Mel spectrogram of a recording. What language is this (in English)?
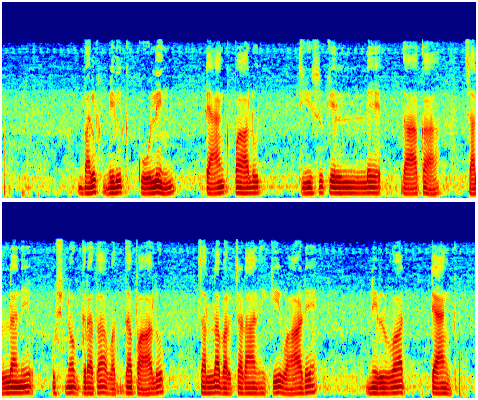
Telugu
